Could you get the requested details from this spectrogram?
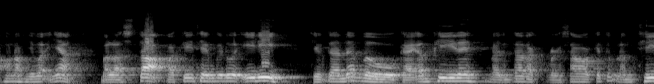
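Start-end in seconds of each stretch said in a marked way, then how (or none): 1.2-1.6 "stop" in one beat, T without puff; unaspirated STOP. Shown as a demonstration. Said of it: "không bật hơi nữa". ("stop" một âm, T không bật hơi)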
